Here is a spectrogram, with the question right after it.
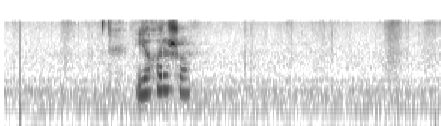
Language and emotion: Russian, neutral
